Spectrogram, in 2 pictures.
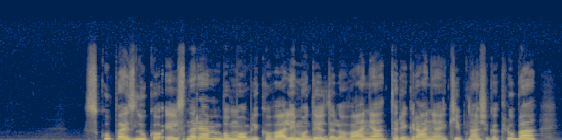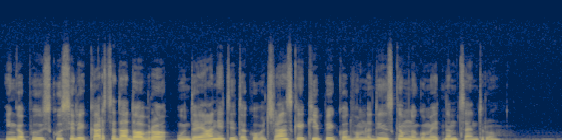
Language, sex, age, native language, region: Slovenian, female, 18-29, Slovenian, Central Slovenia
